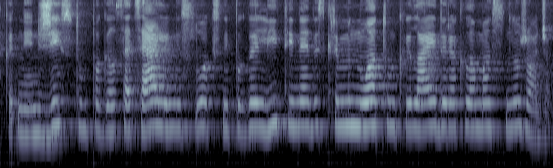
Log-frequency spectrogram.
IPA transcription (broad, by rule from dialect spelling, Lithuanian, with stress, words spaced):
ˈkɐt nʲɛɪnʲˈʒʲɛɪstuː ˈpɑːɡɐlˠ sɐˈt͡sʲæːlʲɪnʲiː ˈslˠuɔksʲnʲiː ˈpɑːɡɐlˠ ˈlʲiːtʲiː nʲɛdʲɪskrʲɪmʲɪˈnuɔtuː ˈlˠɐɪdʲɪ rʲɛklˠɐˈmɐs ˈnʊ ˈʒoːd͡ʒʲʊ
